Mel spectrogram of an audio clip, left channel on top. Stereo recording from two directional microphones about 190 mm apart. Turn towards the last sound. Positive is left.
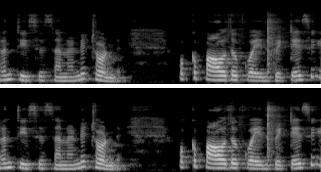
turn(degrees=-10)  # may be behind; listen again after turning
